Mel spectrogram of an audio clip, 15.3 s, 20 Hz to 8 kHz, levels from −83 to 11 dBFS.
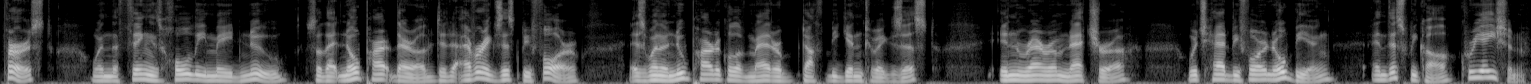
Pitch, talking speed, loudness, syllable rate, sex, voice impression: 115 Hz, 160 wpm, -17 LUFS, 4.6 syllables/s, male, very masculine, slightly old, very thick, tensed, very powerful, bright, soft, muffled, fluent, very cool, intellectual, slightly refreshing, very sincere, very calm, very mature, friendly, very reassuring, unique, elegant, wild, slightly sweet, lively, kind, slightly intense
